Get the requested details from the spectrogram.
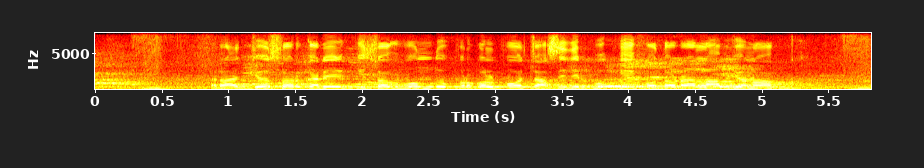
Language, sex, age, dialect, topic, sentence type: Bengali, male, 31-35, Jharkhandi, agriculture, question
